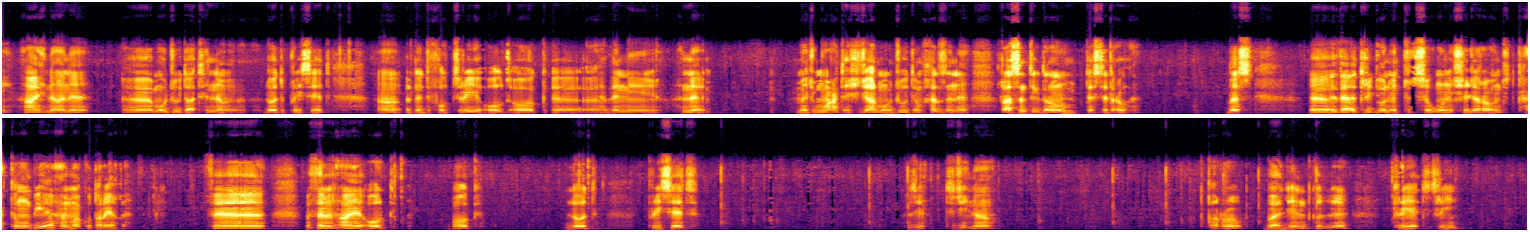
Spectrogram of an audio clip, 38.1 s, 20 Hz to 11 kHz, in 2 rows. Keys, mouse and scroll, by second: 24.8 click, 27.2-28.3 drag, 28.3 middle click, 29.2-30.6 scroll up 4, 30.6 middle click, 31.4-33.7 scroll up 11, 33.7-34.7 middle drag, 34.7-35.5 scroll up 3, 35.5-37.1 middle drag, 37.1-38.1 drag.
